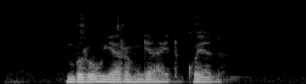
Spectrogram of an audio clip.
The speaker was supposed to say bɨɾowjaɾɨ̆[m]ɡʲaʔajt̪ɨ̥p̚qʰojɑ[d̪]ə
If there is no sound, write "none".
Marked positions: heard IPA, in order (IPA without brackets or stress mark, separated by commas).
m, d̪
